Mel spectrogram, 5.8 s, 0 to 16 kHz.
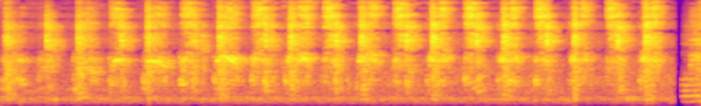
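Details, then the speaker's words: A LUCAS mechanical CPR device compressing the chest in a simulated in-hospital code: steady rhythmic mechanical thumping with hissing at about 100 a minute; mechanical CPR device compressions. "we will start compressions again i will lock this side into place okay ready stop we will pull the pads off the patient into place set to compress down and start"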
